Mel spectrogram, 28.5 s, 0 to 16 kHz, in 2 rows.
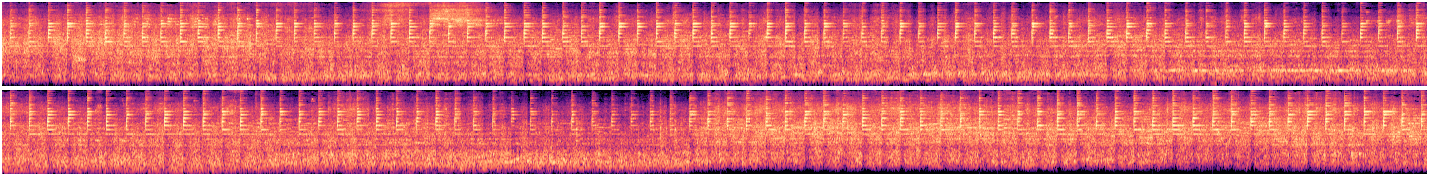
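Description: Freight cars of a long manifest train rolling past close by: a steady rumble and rattle of steel wheels on the rail, with clickety-clack. The deep rumble thins out about 21 seconds in, leaving the higher wheel and rail noise.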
